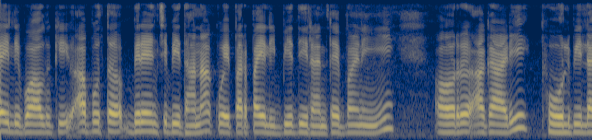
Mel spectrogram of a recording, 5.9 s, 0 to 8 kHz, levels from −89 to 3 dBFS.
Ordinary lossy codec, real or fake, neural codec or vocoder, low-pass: none; real; none; 7.2 kHz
